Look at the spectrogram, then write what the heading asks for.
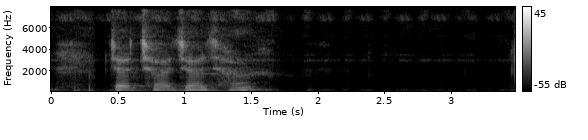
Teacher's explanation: उच्चारण के बाद वाला भाग संघर्षी होता है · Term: स्पर्श संघर्षी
